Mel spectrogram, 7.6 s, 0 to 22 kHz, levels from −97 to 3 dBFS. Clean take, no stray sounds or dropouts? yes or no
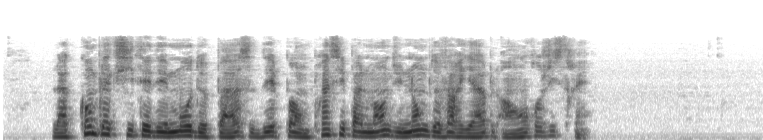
yes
